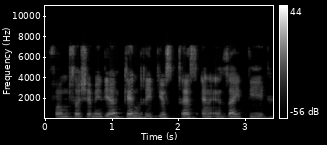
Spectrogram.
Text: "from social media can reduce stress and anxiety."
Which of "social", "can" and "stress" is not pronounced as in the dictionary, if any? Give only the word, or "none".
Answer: none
